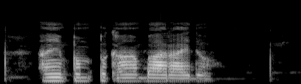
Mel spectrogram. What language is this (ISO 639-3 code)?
sbn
